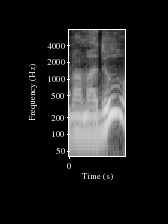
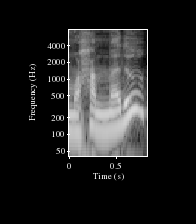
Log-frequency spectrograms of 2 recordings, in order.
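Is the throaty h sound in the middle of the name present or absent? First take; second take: absent; present. First: The name is said without the throaty h sound. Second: The name is said with the throaty h sound. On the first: The speaker calls it wrong. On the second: The speaker calls it right.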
